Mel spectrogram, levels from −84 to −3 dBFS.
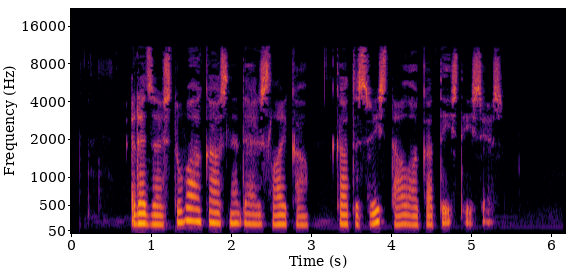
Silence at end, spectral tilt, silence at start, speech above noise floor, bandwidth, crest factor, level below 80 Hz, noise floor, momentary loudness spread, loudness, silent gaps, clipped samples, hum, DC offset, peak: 0.8 s; -4 dB/octave; 0.75 s; 43 dB; 11.5 kHz; 22 dB; -72 dBFS; -68 dBFS; 11 LU; -26 LUFS; none; under 0.1%; none; under 0.1%; -6 dBFS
